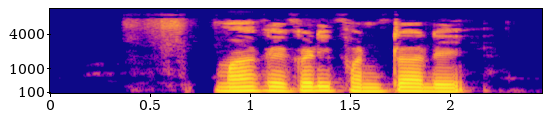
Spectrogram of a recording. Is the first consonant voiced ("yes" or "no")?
yes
